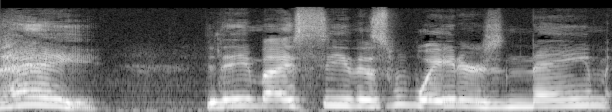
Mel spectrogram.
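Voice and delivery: high-pitched retold shout to the table; calling out. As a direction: imitate someone hollering down a long table.

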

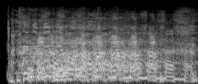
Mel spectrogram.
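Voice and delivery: bursting out laughing, high; a big loud laugh. Real, not acted. Trap roll goes comically wrong.

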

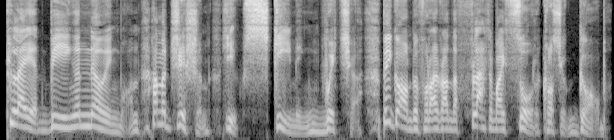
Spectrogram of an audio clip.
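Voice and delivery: high, loud indignant tirade; furious yell. A narrator's reading. Lord berates the scheming witcher and orders him gone, furious. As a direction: rant at them with haughty outrage. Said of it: "Ostrit yelled furiously".

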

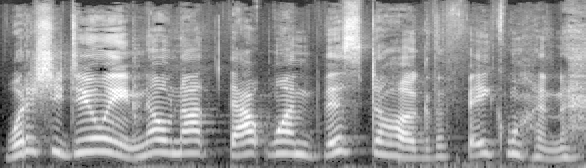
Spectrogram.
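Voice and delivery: high, baffled voice; confused friend. Retold or imitated. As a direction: ask it in bewildered disbelief. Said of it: "And Brian's like".

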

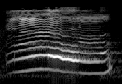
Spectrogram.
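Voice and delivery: high, loud, sustained mock scream. Storyteller acts out a dragon grazed by a blade, mock scream. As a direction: imitate a high-pitched cry of pain.

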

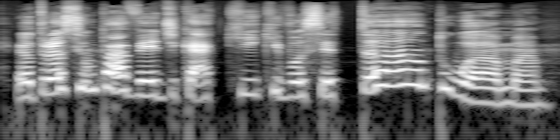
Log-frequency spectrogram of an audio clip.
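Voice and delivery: loud sweet-talking witch call. Acted. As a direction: lure him out with a loud call. Witch calls boy in stable.

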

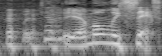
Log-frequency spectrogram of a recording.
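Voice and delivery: put-on high, crying child's protest, shouted; a little kid wailing at Daddy; whiny child. A six-year-old wails a protest at Daddy, high and teary. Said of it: "child voiced in a bit".

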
